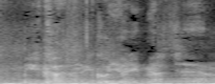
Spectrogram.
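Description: A man's voice, quiet and half-whispered, over a steady low hum.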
